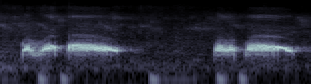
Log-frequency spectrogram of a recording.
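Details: Spotted dove giving a wild-style 'karom pa' cooing phrase, twice: two quick low coos followed by a longer, slightly falling drawn-out coo, with a pause of about a second between phrases; faint low taps beneath.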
